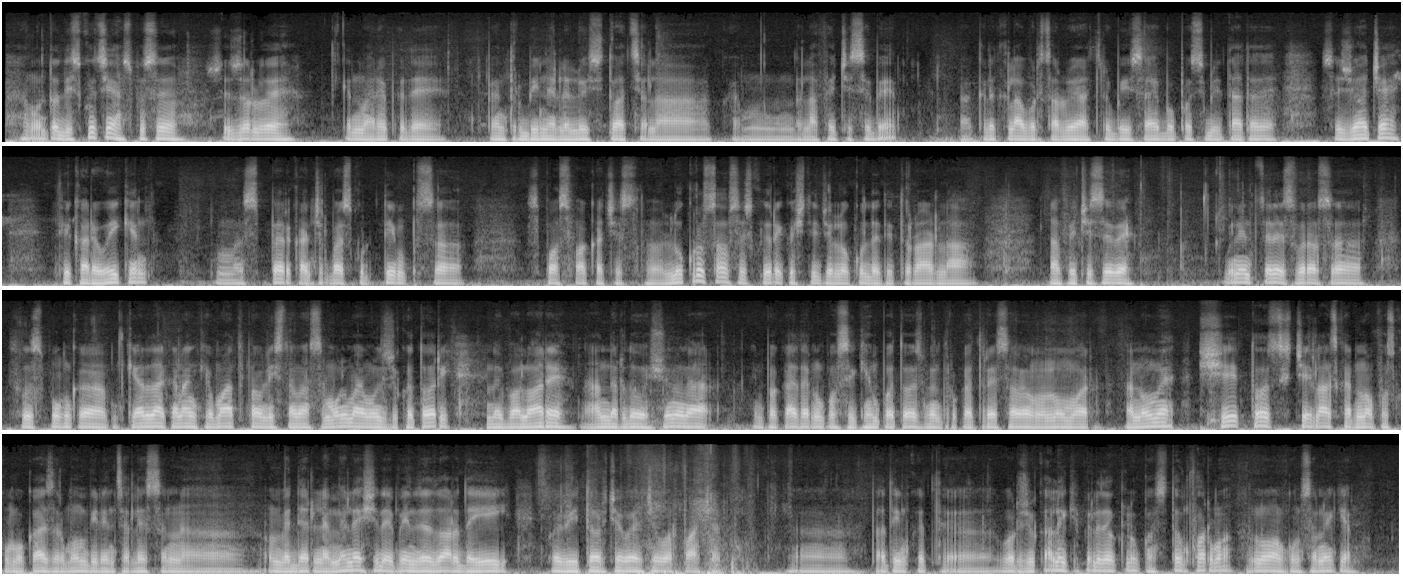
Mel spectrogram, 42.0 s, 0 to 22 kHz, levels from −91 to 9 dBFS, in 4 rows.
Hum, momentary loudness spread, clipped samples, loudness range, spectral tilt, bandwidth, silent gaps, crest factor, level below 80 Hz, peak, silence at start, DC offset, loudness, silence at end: none; 9 LU; under 0.1%; 4 LU; -6.5 dB/octave; 14 kHz; none; 12 dB; -26 dBFS; 0 dBFS; 0 s; under 0.1%; -13 LUFS; 0.05 s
